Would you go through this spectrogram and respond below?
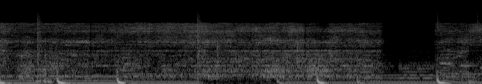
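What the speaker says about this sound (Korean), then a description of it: "이렇게 표면으로 떨어진 마른 분진들은 건식 청소기로 석션하면 잘 빨리죠" A dry vacuum cleaner sucks up fallen dry dust while a home is cleaned before move-in, giving a steady whooshing roar broken by several short bumps and knocks as the nozzle moves, with no talking.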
